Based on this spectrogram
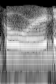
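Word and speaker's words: Gard: Guard actually should be pronounced Gord. It is means farm in many of the Scandinavian languages.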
